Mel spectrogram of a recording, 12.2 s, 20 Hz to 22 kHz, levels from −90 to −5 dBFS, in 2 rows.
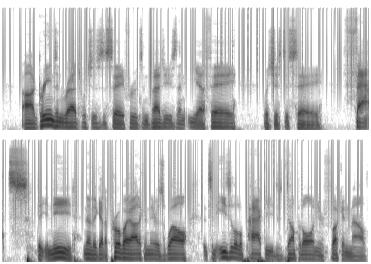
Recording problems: crackle, like an old record; noticeable; 15 dB below the speech

